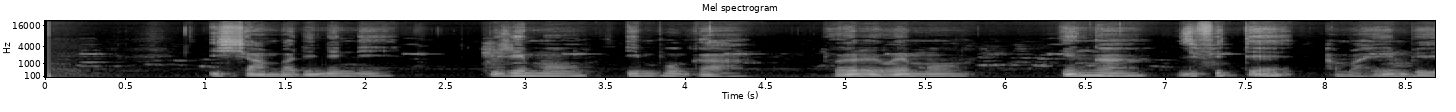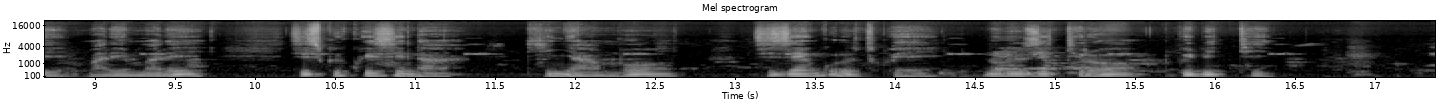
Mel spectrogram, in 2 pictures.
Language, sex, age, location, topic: Kinyarwanda, male, 25-35, Nyagatare, agriculture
